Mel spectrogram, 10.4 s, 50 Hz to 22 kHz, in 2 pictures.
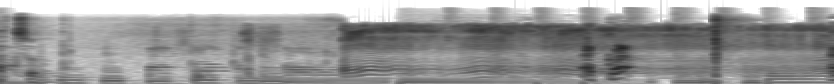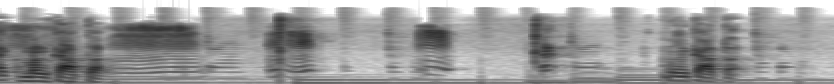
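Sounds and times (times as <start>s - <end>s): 
speech: 0.1s - 0.4s, 3.7s - 6.3s, 9.4s - 10.0s
fly buzzing: 1.5s - 8.2s.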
